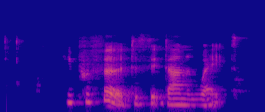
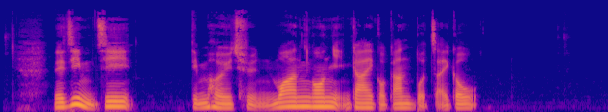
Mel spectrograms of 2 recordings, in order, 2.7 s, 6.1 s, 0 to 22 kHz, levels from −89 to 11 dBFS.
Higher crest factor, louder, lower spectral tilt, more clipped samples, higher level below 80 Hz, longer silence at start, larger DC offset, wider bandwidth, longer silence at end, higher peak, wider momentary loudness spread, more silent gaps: about the same, 22 dB vs 18 dB; second, -42 LUFS vs -21 LUFS; second, -2 dB/octave vs -6 dB/octave; neither; second, -90 dBFS vs -56 dBFS; first, 0.65 s vs 0.3 s; neither; second, 7.4 kHz vs 15 kHz; second, 0.25 s vs 1.35 s; second, -22 dBFS vs -4 dBFS; first, 17 LU vs 9 LU; neither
